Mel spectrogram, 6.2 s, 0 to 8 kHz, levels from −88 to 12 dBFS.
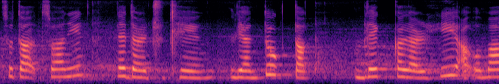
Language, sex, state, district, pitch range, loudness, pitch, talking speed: Mizo, female, Mizoram, Aizawl, 240-290 Hz, -18 LUFS, 260 Hz, 125 wpm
